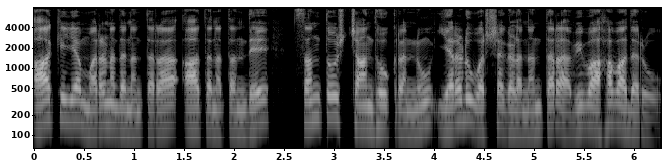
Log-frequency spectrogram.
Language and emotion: Kannada, neutral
